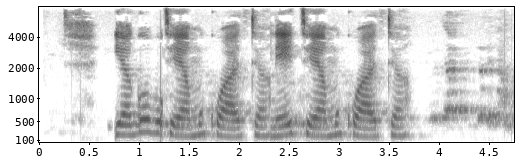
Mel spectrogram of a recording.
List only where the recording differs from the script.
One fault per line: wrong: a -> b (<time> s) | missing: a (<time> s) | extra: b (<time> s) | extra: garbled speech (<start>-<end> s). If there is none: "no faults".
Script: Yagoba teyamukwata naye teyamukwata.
no faults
